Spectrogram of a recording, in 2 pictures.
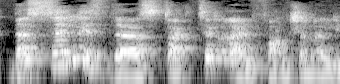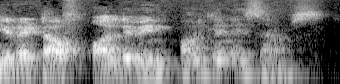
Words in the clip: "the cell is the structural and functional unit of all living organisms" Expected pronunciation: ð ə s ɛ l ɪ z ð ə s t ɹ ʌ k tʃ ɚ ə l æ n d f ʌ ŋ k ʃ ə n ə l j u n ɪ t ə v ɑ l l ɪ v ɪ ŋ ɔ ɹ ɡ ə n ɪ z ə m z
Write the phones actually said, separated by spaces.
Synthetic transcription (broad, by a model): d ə s ɛ l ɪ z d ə s t ɹ ʌ k tʃ ɚ ə l æ n d f ʌ ŋ k ʃ ə n ə l j u n ɪ t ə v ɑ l l ɪ v ɪ ŋ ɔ ɹ ɡ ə n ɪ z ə m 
